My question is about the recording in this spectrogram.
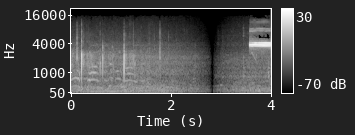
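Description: Referee's whistle blown in one long, loud, steady blast starting about three and a half seconds in, signalling the kickoff. Before it, faint voices and a few sharp clicks.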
